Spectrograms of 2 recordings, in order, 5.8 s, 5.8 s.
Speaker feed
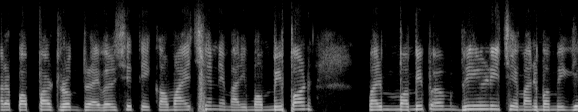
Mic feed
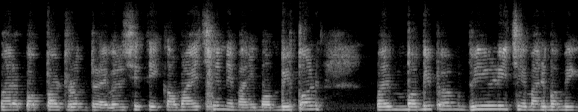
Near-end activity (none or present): none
